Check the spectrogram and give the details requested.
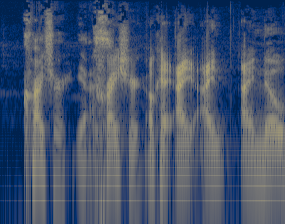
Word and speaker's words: Kreischer: Oh, that's how you pronounce his name? Kreischer, yes.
